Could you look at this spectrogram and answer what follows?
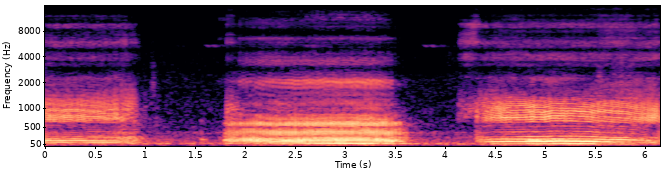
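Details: Sick female pug sleeping beside her owner: loud, rattling snores with long, drawn-out breaths and brief pauses between them; flat-faced dog snoring.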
